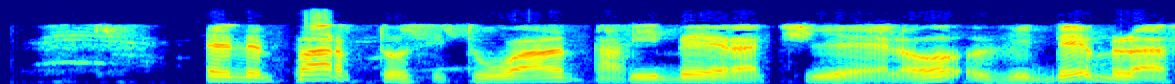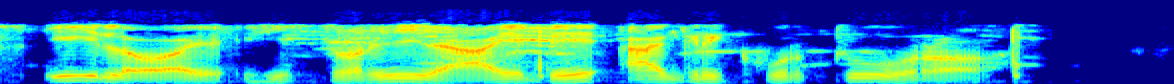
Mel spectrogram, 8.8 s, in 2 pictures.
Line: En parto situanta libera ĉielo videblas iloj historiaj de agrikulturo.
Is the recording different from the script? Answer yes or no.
no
